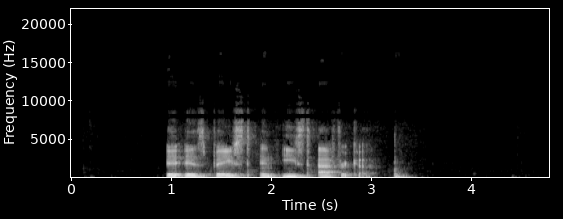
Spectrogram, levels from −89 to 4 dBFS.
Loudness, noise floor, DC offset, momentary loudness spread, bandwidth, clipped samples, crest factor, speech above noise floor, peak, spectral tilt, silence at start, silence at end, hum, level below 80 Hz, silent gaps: -17 LUFS; -85 dBFS; under 0.1%; 18 LU; 9 kHz; under 0.1%; 20 dB; 68 dB; 0 dBFS; -5.5 dB/octave; 0.95 s; 1.45 s; none; -60 dBFS; none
